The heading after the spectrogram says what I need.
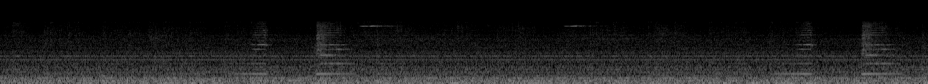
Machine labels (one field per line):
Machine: slide rail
